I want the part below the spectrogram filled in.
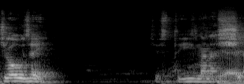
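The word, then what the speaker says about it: José: Wherever you pronounce it, I know it's not the Argentinian way. It's the Portuguese way, but Jose.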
